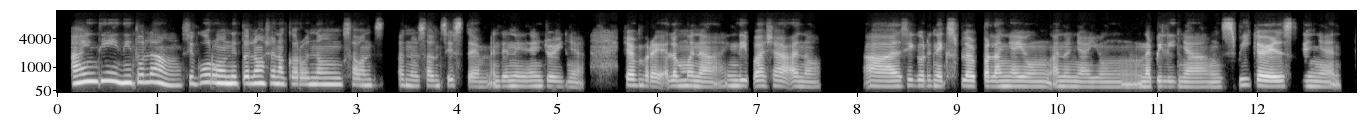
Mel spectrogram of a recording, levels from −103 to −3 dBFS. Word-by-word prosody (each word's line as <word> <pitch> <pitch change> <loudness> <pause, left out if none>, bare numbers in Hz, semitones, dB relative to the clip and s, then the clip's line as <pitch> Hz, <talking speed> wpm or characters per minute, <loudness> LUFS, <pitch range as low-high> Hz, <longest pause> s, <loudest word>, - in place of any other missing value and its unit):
Ah, 275 - +6
hindi 340 0 +4
dito 290 +2 +3
lang, 250 -10 +1
siguro 290 +3 -2
nito 265 0 +4
lang 270 +1 +4
siya 265 -1 0
nagkaroon 245 -1 -3
ng 235 0 0
sound 210 -3 -5 0.2
ano 200 -3 -5
sound 190 0 -5
system 170 -4 -4
and 180 - -5
then 180 - -2
ini-enjoy 180 -1 -3
niya 155 - -8 0.4
siyempre 205 -6 +2
alam 190 0 0
mo 190 -1 0
na? 165 -2 0
Hindi 190 0 -3
pa 185 0 +1
siya 190 -2 0
ano 165 -2 -3 0.8
siguro, 195 -1 -4
in-explore 185 0 0
pa 180 - +4
lang 175 +1 +2
niya 175 0 +1
'yong 170 -1 -4
ano 175 0 -2
niya, 165 -1 -3
'yong 160 - -6
nabili 165 +1 -2
niyang 160 -1 -3
speakers 185 -2 +4
gan'yan. 175 -2 -3
190 Hz, 180 wpm, -24 LUFS, 170-235 Hz, 0.8 s, Ah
